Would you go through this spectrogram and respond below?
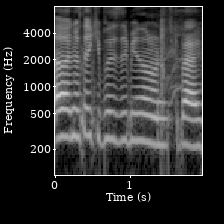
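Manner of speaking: shy, meek, timid, slightly high little voice. Talking for the pet dog Barb, answering questions: Barb's voice, timid. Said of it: "she talks like this".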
